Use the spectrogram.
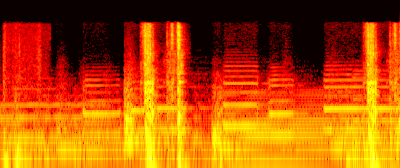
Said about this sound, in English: It's a hole punch. Mind if I use your hole punch? Knock yourself out.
